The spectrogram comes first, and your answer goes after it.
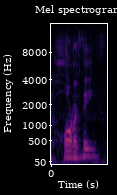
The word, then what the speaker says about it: Jordi: As Med NASA would say, Jordi. It's Jordi, man. Yo hablo español, es Jordi Alba. That's how you say Jordi Alba. That's how you say his name correctly.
